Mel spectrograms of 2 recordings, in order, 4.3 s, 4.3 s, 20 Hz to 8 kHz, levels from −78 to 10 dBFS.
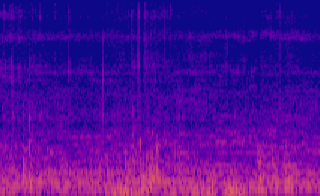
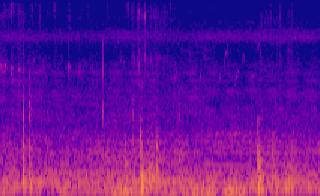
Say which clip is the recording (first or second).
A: second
